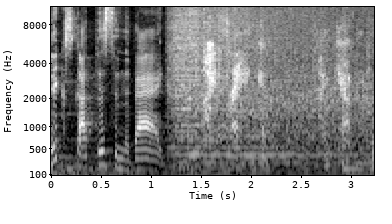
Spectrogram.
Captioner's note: whispering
